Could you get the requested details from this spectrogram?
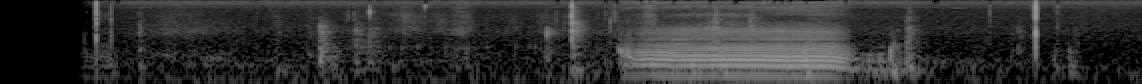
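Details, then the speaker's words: Cat snoring while sleeping and dreaming: one low, buzzing snore lasting about a second amid quiet room noise. "Snoring? Gus, you're keeping everybody up."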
